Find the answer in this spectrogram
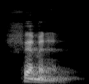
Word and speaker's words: feminine: like a girl pronunciation feminine f e f m fem f femine femin femin feminine feminine feminine stress on the first syllable feminine feminine your dog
